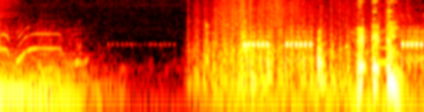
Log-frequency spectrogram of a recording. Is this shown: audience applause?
no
